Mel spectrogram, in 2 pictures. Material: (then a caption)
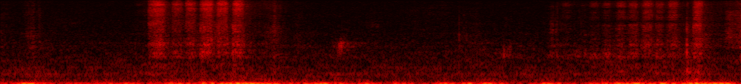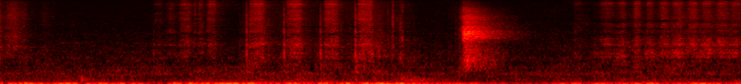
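Paper. An orange wooden pencil with a dark core makes short scratching strokes on a flat sheet of drawing paper resting on a wooden table. Bursts of bright, dry scratching rise and fall over a steady low rumble, with a sharper scrape standing out near the end.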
